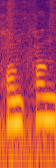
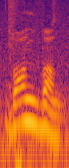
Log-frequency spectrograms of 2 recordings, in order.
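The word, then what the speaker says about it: Phong Phong: আসল নাম হচ্ছে বং বং, বানানটা PHONG ফং আর PHONG ফং, মানে ফং ফং বললেই ভালো হয়, কিন্তু আসলে উচ্চারণটা হবে বং বং।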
